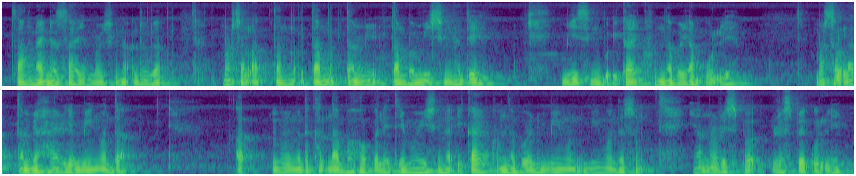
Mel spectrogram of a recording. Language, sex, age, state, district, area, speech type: Manipuri, male, 18-30, Manipur, Chandel, rural, spontaneous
